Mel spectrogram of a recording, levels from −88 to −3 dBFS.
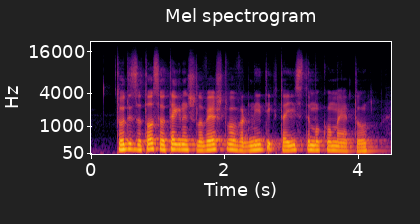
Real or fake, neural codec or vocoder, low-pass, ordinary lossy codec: fake; autoencoder, 48 kHz, 128 numbers a frame, DAC-VAE, trained on Japanese speech; 19.8 kHz; none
